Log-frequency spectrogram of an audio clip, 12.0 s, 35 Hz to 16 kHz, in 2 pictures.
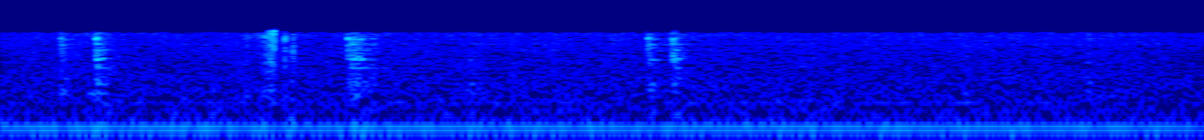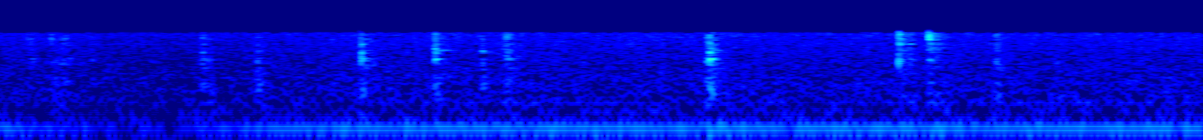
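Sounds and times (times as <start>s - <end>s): low steady hum: 0.0s - 12.0s
faint clicks and taps: 0.2s - 3.6s, 5.3s - 11.5s.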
